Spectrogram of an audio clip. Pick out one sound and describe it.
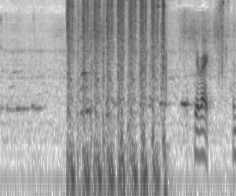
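A pistol fires a rapid burst of loud shots.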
